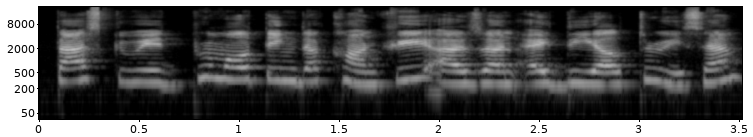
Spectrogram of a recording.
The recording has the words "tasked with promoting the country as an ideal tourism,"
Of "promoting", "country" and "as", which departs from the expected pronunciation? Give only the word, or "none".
none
